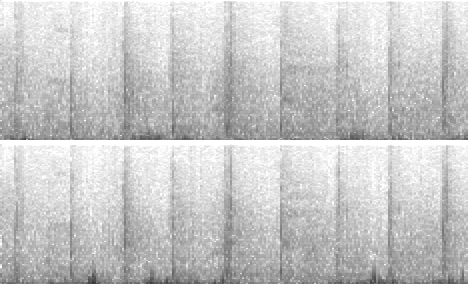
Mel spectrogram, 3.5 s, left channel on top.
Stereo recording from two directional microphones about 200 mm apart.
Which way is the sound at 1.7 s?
55° right (ahead or behind).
